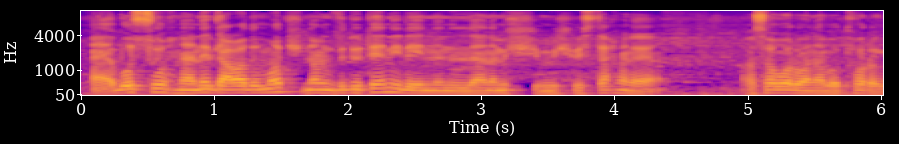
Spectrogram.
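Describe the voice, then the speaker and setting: A man with an Egyptian accent giving a live reaction while watching a football match, anxious and excitable, pleading and exclaiming. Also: fairly low pitch. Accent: Egyptian Arabic. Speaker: football fan vlogger.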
